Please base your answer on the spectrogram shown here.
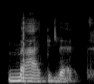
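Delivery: "magnet" in two measured beats, mag, net; syllable by syllable. Shown as a demonstration. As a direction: sound out both syllables of "magnet". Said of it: "words with more than one syllable".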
